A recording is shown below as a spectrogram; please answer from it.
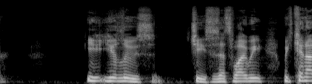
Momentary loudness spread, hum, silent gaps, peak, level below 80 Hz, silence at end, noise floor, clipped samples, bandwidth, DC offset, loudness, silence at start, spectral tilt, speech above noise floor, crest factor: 10 LU; none; none; -2 dBFS; -54 dBFS; 0 s; -63 dBFS; under 0.1%; 16.5 kHz; under 0.1%; -21 LUFS; 0 s; -5 dB/octave; 44 dB; 18 dB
